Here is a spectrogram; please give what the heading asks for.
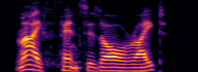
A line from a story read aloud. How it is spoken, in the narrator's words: snapped Mr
